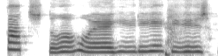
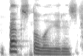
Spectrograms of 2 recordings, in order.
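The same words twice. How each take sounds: First: Slow, high, stretched French-Canadian lilt. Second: Said in the usual way. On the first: Retold or imitated. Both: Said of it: "or she says it".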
